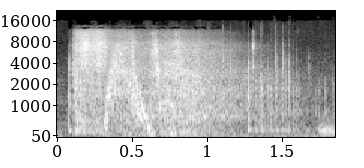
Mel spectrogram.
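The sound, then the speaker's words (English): A loud cannon-like shot, a sound effect for a single hail cannon attack in a dice game, bursts out, followed by a roaring, sweeping rush of noise and a second smaller blast near the end, with no voices. “All right, I'm gonna go for the hail cannon. Single attack.”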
